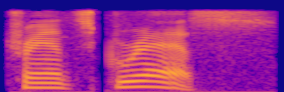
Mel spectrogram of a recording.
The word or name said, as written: transgress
